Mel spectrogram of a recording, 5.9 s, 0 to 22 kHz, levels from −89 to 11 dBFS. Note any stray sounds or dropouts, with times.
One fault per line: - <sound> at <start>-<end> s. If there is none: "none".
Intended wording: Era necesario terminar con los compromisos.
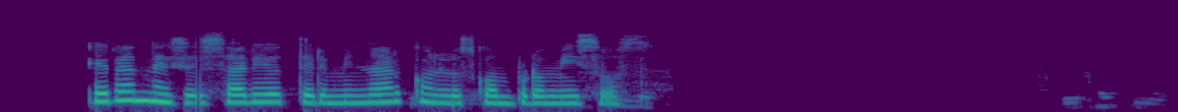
none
